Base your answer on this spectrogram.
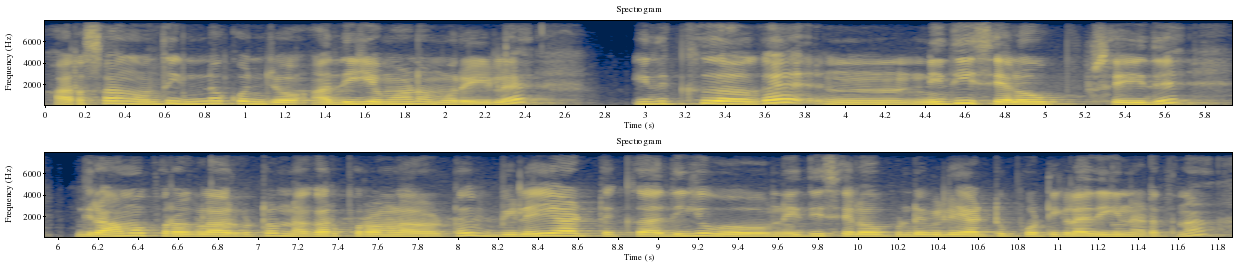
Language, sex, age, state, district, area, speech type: Tamil, male, 30-45, Tamil Nadu, Salem, rural, spontaneous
